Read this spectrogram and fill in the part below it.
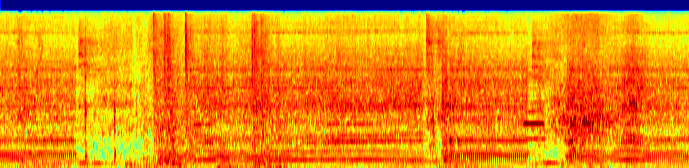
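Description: Engine revs rise and fall as gears shift.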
